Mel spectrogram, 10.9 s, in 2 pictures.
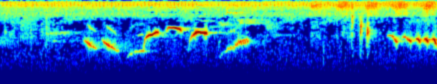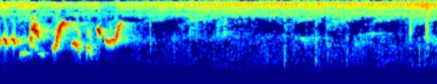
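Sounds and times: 
continuous high insect drone: 0:00.0 - 0:10.9
white-rumped shama song: 0:00.5 - 0:03.3, 0:04.4 - 0:07.2.

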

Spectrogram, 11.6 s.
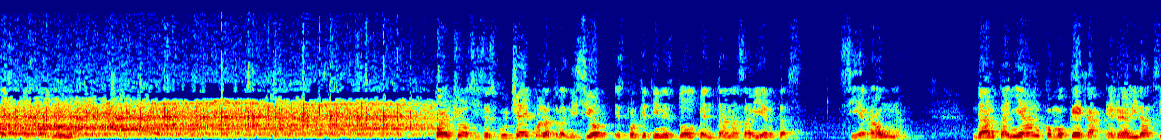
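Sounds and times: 
applause: 0:00.0 - 0:04.7
speech: 0:04.4 - 0:11.5.

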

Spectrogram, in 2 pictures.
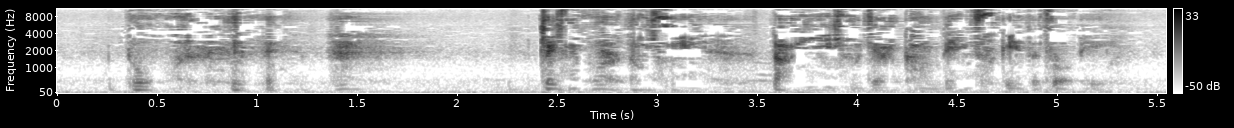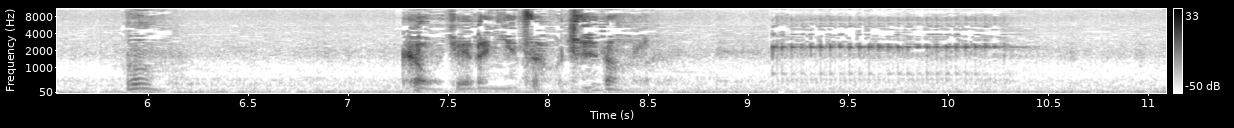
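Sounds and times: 
steady low hum: 0:00.0 - 0:11.0
speech: 0:00.4 - 0:01.6, 0:02.4 - 0:06.2, 0:07.3 - 0:08.6
telephone ringing for a business call: 0:09.1 - 0:10.5.

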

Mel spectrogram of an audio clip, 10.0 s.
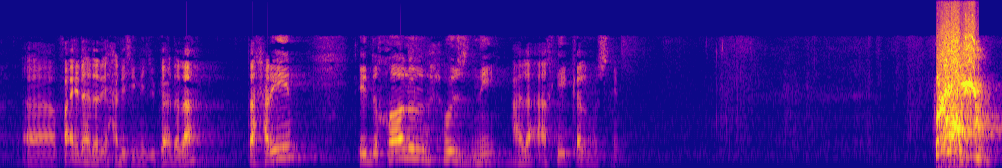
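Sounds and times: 
speech: 0:00.2 - 0:06.4
sneeze: 0:09.3 - 0:10.0.

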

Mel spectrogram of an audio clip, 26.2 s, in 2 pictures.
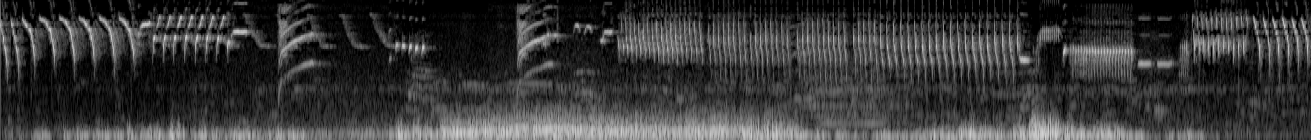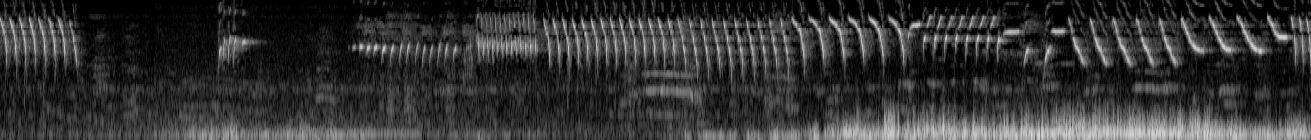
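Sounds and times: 
domestic canary song: 0:00.0 - 0:14.1, 0:14.7 - 0:26.2
low rumble: 0:01.6 - 0:11.5, 0:14.6 - 0:17.3.

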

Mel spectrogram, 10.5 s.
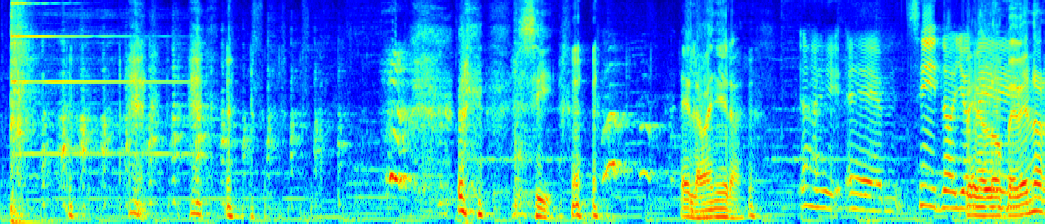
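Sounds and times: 
bell rung on cue: 0:00.0 - 0:02.7
laughter: 0:00.4 - 0:07.7
speech: 0:04.6 - 0:06.2, 0:06.8 - 0:10.4.

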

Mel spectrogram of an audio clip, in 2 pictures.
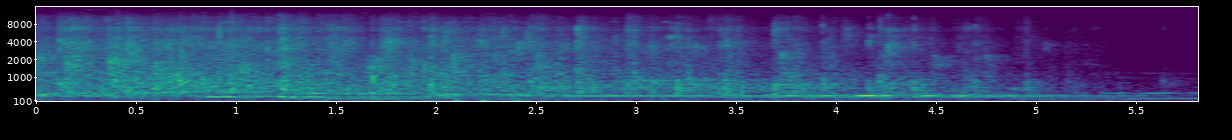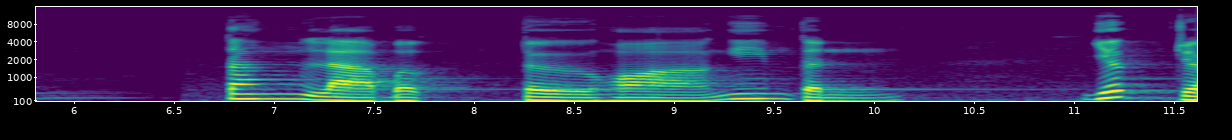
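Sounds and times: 
audience applause: 0:00.0 - 0:05.8
speech: 0:06.8 - 0:10.2, 0:11.0 - 0:11.6.

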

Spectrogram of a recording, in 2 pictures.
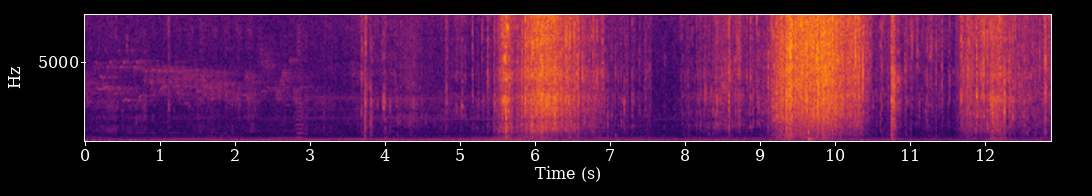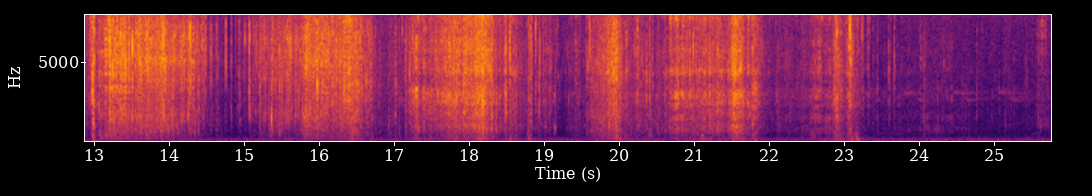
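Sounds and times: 
grasshoppers hopping with dry ticks and crackles: 0:05.3 - 0:25.6.

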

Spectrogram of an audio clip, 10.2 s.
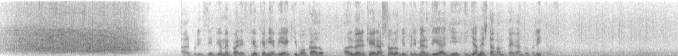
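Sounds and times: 
audience applause: 0:00.0 - 0:02.3
speech: 0:02.8 - 0:08.5.

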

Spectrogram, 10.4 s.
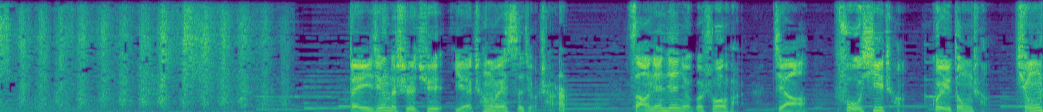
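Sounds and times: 
southbound train wheels clattering on rails: 0:00.0 - 0:03.1
southbound train rumbling and hissing: 0:00.0 - 0:04.8
speech: 0:03.5 - 0:10.4.

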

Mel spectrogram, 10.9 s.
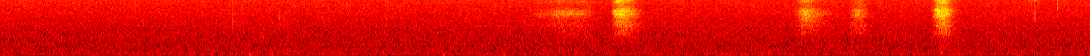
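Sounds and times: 
faint steady hiss: 0:00.0 - 0:10.8
deep breathing in and out during a guided meditation: 0:05.3 - 0:06.5, 0:07.9 - 0:09.6.

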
